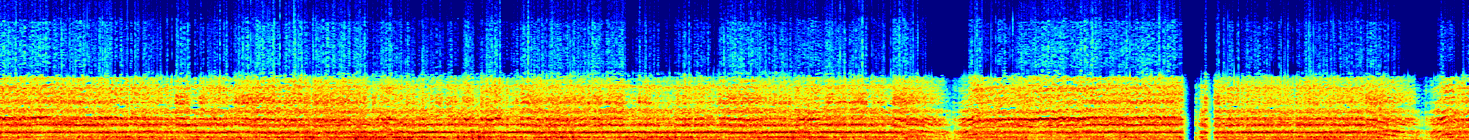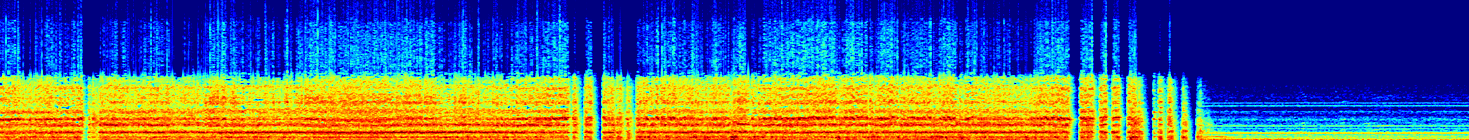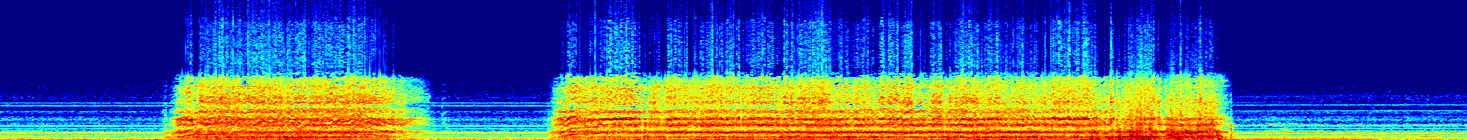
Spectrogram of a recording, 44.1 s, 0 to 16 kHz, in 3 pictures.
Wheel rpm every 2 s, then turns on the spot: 230, 220, 230, 230, 150, 220, 200, 170, 230, 230, 230, 230, 220, 50, 0, 110, 80, 150, 220, 220, 130, 0.
none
